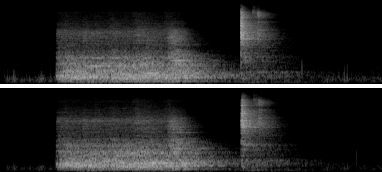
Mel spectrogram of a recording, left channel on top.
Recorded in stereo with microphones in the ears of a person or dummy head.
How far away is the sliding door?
About 1.6 m.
